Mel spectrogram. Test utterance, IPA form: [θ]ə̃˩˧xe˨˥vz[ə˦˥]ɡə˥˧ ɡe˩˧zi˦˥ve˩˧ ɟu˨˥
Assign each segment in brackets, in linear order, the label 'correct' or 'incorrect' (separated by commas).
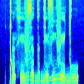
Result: incorrect, incorrect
